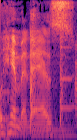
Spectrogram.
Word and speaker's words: Jimenez: Sometimes I hear folks pronounce that name Jimenez. I know Jimenez as the pronunciation.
